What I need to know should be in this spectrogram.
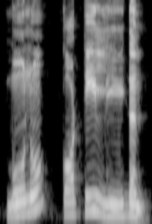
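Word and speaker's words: monocotyledon: यहाँ पे हिंदी में थोड़ा ट्राई किया है, मोनोकोटिलीडन। ठीक है, कोटिलीडन, इसका क्या होता है, मोनोकोटिलीडनस, डाइकोटिलीडनस। ठीक है, इसका प्रोनाउंसिएशन ऐसे आपको करना है।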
